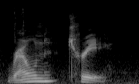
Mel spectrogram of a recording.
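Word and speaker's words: Rountree: No D, Roundtree.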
